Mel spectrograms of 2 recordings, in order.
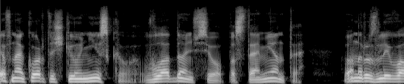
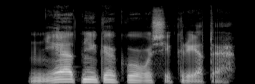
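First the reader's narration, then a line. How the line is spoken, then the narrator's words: Grumble. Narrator (Russian): буркнул усатый Семёныч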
